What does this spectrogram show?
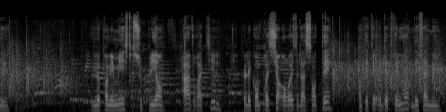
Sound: applause

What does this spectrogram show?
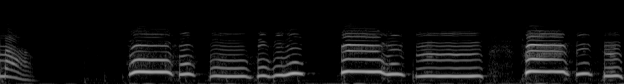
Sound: humming sesame street theme

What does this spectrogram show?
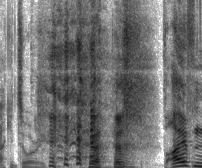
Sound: laughing

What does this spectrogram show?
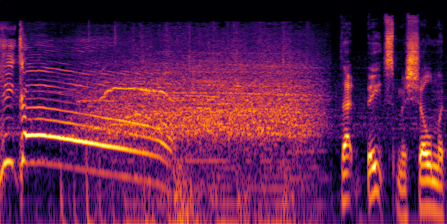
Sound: crowd cheering

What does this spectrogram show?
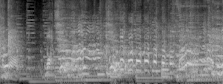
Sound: the members are laughing out loud

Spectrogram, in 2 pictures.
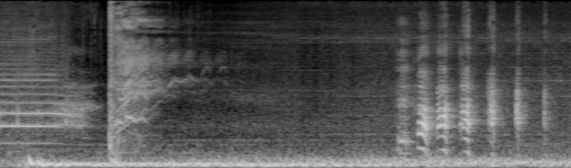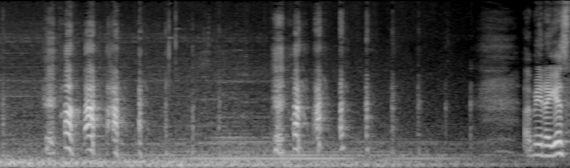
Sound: laughs

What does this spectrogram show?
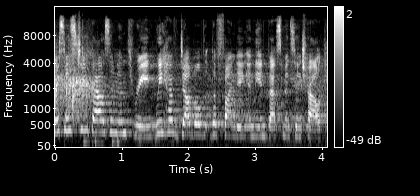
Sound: applause

